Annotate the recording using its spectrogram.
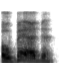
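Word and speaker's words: עבד: But you see, in Hebrew, ayin bet dalet is pronounced, well, the letters are O, B, D, obed, where we get the word obedience, Obadiah, the name of that book.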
